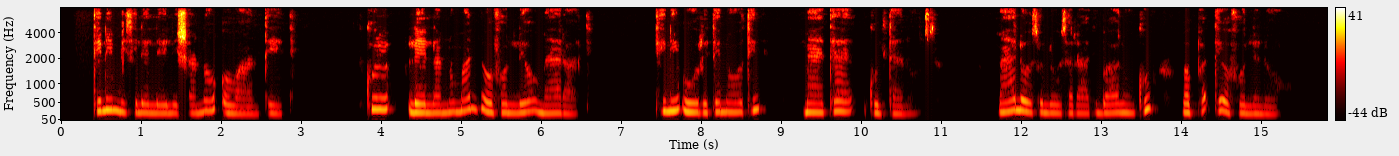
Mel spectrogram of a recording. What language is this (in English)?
Sidamo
